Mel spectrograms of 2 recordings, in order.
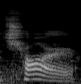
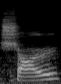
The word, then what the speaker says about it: Char: And originally, I was going to pronounce it char like Charlotte, but then I heard somebody, it was my friend Cena, pronounce it like Char, like Charmander, and that's why that stuck.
